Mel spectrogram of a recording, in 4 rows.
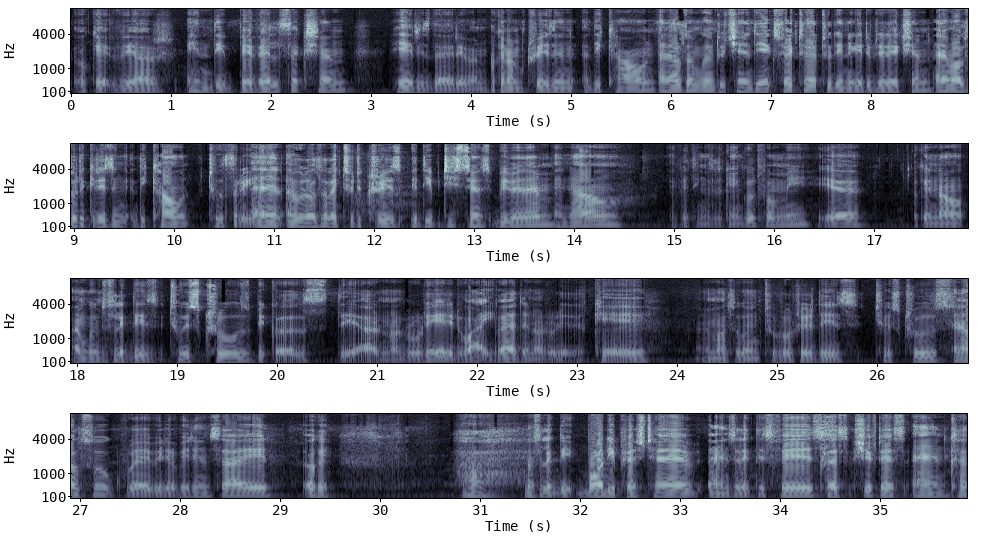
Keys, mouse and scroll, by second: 1.8-2.7 drag, 2.7-4.4 scroll down 6, 4.4-8.4 drag, 8.5-10.2 drag, 11.5-12.8 drag, 13.6 a, 13.7 a, 14.0-15.2 middle drag, 15.2-15.5 scroll down 3, 15.5-16.7 middle drag, 16.7-17.2 scroll down 4, 17.2-17.8 shift+middle drag, 19.1 KP_1, 19.4 scroll up 2, 19.6-19.9 shift+middle drag, 19.9-20.2 scroll up 1, 20.2-20.9 shift+middle drag, 20.9 r, 21.8 g, 22.5 r, 23.0-24.2 shift+middle drag, 24.2 scroll up 1, 24.4-25.1 shift+middle drag, 25.1 scroll down 1, 25.4 click, 26.1 KP_1, 26.5 r, 27.8 scroll down 2, 28.0-28.5 shift+middle drag, 28.5 a, 28.6 a, 28.8 shift+middle drag, 29.0 scroll down 1, 29.3-32.0 shift+middle drag, 32.0 click, 33.0 click, 33.9 shift+s, 35.6 Tab.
